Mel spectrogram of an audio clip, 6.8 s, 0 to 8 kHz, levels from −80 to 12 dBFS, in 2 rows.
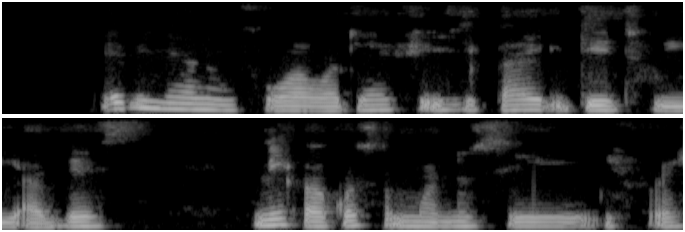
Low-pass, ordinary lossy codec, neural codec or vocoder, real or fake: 7.2 kHz; none; none; real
